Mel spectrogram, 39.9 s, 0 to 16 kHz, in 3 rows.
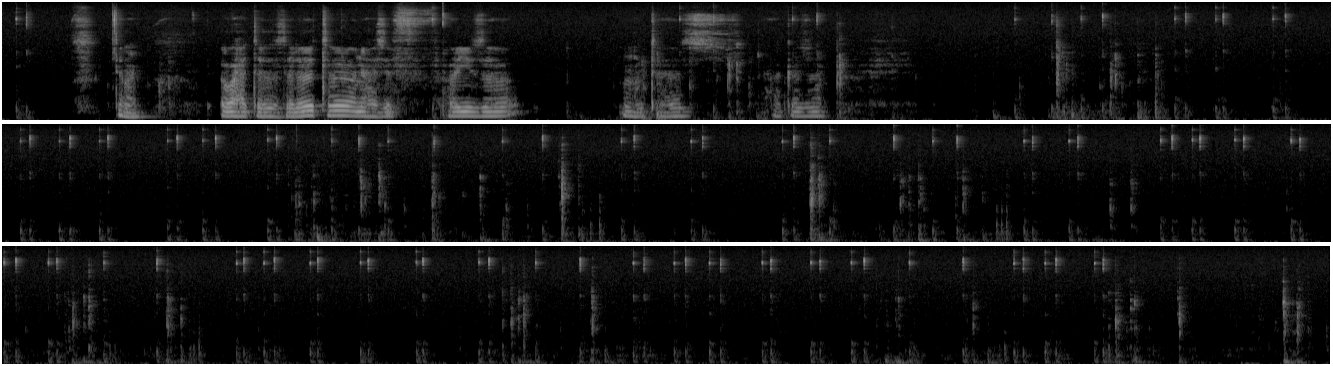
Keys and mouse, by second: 6.8 ctrl+alt+middle click, 7.9 ctrl+alt+middle click, 10.1 alt+shift+middle click, 10.8 ctrl+alt+middle click, 11.7 shift+click, 12.1 shift+click, 12.7 shift+click, 13.9 shift+click, 14.9 shift+click, 15.4 shift+click, 15.9 shift+click, 16.6 ctrl+alt+middle click, 17.2 alt+shift+middle click, 18.3 ctrl+alt+middle click, 19.5 shift+click, 20.2 shift+click, 21.1 shift+click, 21.6 ctrl+alt+middle click, 22.6 alt+shift+middle click, 23.5 shift+click, 23.9 shift+click, 24.9 shift+click, 25.2 shift+click, 25.6 shift+click, 26.2 shift+click, 27.0 shift+click, 27.6 alt+shift+middle click, 29.2 shift+click, 30.7 shift+click, 31.9 alt+shift+middle click, 32.9 shift+click, 33.3 shift+click, 33.7 shift+click, 34.7 shift+click, 35.1 shift+click, 35.7 alt+shift+middle click, 36.7 shift+click, 37.0 shift+click, 37.5 shift+click, 39.4 KP_7.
